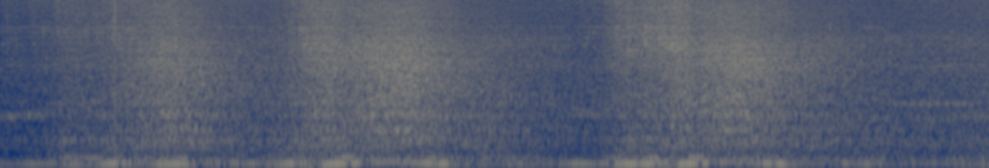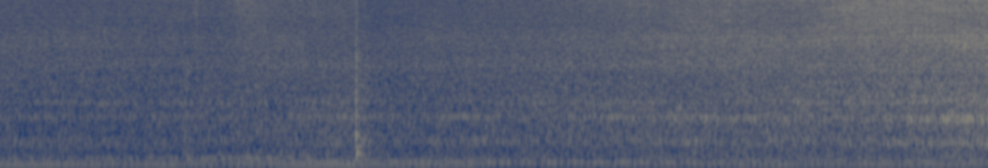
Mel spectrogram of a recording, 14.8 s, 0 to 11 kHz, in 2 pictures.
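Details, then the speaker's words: 1990 Jeep Cherokee Laredo that hadn't run in over two years and previously wouldn't start or idle, after new fuel pump and filter: throttle blips rise and settle, then steady even idle, no puffing or ticking; exhaust leak gone, normal idle. "this thing would not start it would not idle it wouldn't do anything uh so here we go oh"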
